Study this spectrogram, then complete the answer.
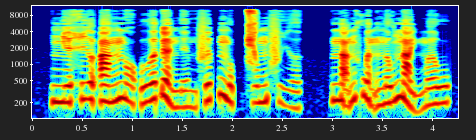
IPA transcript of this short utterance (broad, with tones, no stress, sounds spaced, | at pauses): ɲ e˨˦ h i˧ ə̯ ʔ a˨˦ ŋ n ɔ̤˨˩ ʔ u˨˦ ə̯ ɗ ɛ˧˩ ŋ e̤˨˩ m f e˦˥ p̚ ŋ o˨˩ p̚ t͡ɕ o˨˦ ŋ f i̤˨˩ ə̯ | n a̰˧˥ n k w ə̰˧˨ n ŋ ə˨˦ w n a˧˩ j m ə˧ w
